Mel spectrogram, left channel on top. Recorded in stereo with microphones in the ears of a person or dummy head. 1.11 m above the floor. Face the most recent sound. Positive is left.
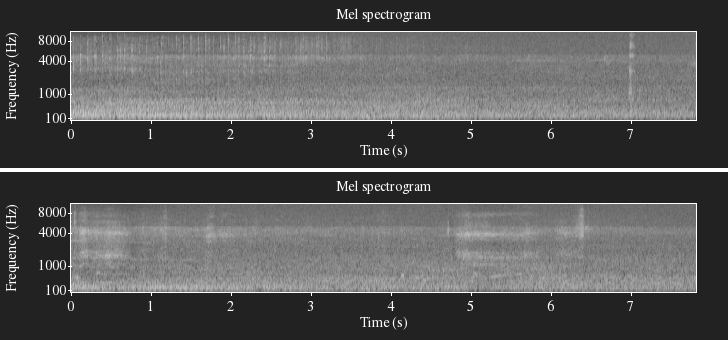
No sound to turn to.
